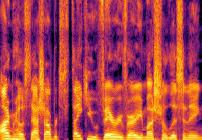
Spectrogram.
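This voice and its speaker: A man with a high voice speaks at a fairly quick pace, with ordinary pitch variation. The recording is very clean, with a silent background. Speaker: sports podcast host. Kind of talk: unscripted solo podcast monologue. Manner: free-flowing, conversational.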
